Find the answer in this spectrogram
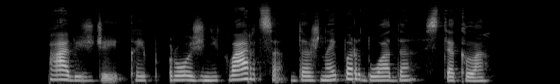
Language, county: Lithuanian, Tauragė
